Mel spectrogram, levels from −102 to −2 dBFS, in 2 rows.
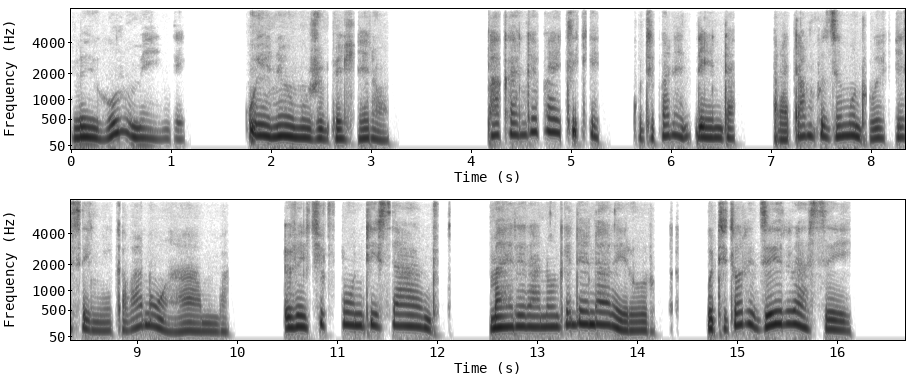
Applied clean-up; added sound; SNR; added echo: none; none; none; none.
